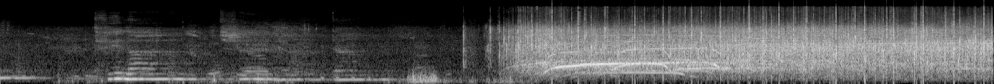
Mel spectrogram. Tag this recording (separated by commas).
Speech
